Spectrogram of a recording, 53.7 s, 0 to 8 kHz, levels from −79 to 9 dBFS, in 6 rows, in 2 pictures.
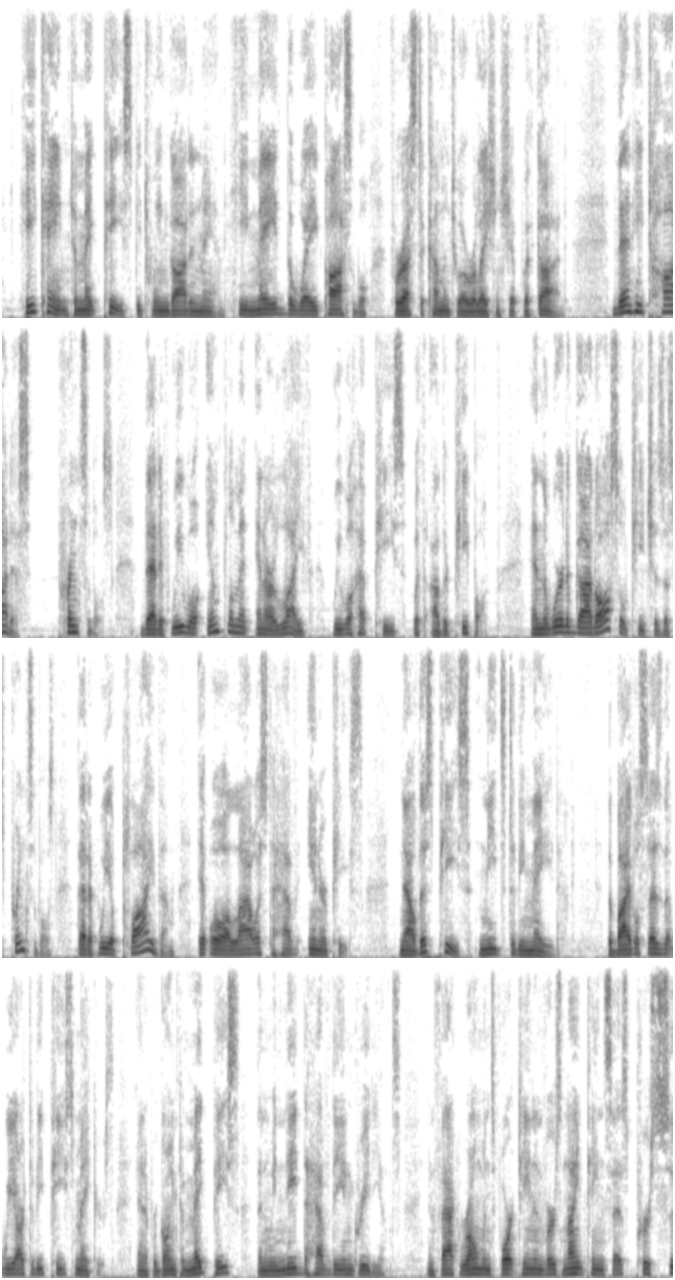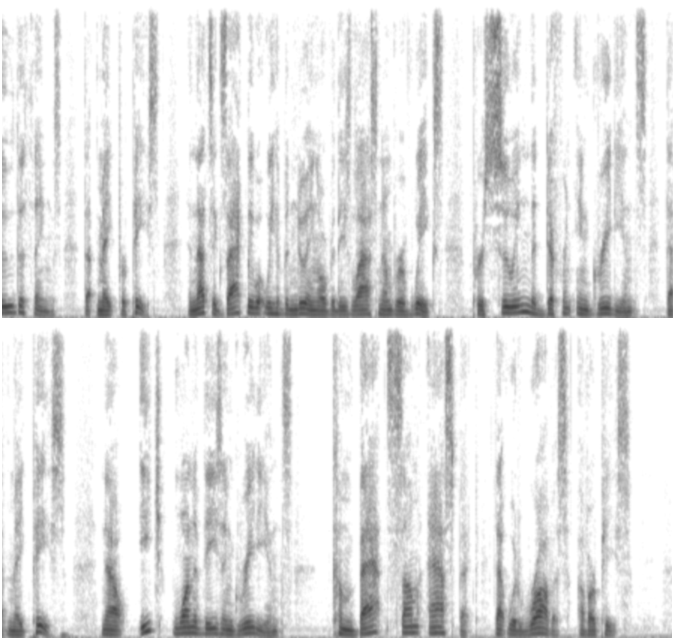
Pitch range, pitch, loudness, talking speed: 105-130 Hz, 115 Hz, -23 LUFS, 165 wpm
